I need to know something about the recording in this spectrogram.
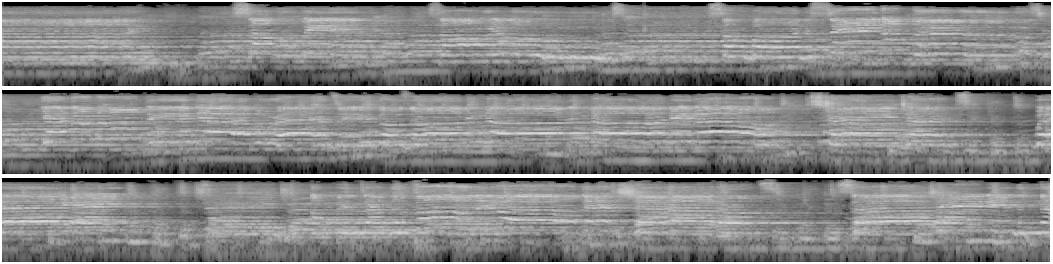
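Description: An a cappella vocal ensemble singing in harmony, several voices together over a low bass part, with no instruments.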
